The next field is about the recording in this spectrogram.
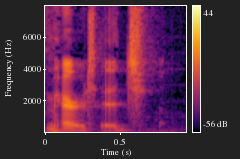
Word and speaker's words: Meritage: It's not a French word. It's actually an English word. It's a marriage of different blends, and it's Meritage.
